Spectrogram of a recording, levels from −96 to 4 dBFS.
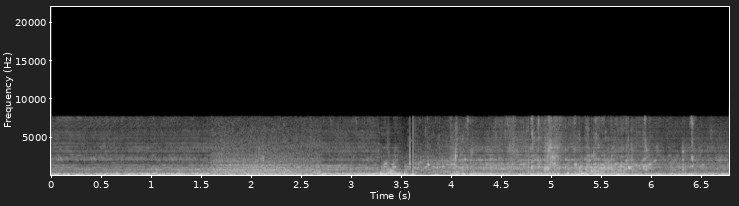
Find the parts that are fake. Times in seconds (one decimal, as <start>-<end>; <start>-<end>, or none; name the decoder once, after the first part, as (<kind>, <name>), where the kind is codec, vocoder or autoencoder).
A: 0.0-1.6 (vocoder, HiFi-GAN); 2.7-3.5; 4.0-6.8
